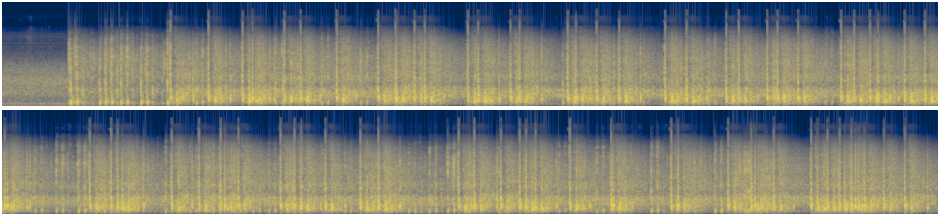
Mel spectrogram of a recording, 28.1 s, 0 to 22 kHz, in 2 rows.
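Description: An 81-shot, 1,000-gram consumer fireworks cake firing: a dense, continuous barrage of shots that starts about a second in and comes in rapid volleys.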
